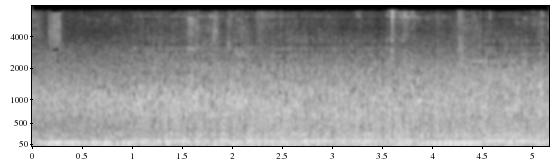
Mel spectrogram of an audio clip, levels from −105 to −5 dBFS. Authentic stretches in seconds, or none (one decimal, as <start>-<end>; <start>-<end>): 0.0-1.0; 3.9-4.5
